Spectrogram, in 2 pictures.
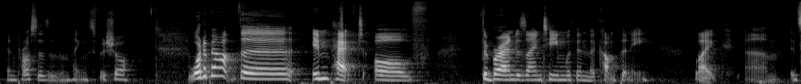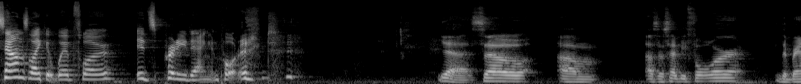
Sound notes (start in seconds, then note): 10.5 laughs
